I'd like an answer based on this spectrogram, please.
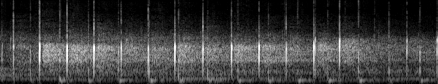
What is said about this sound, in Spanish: Y sí le quiero pedir vamos a aplaudirle primero a ellos, que le daremos el escudo de oro.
